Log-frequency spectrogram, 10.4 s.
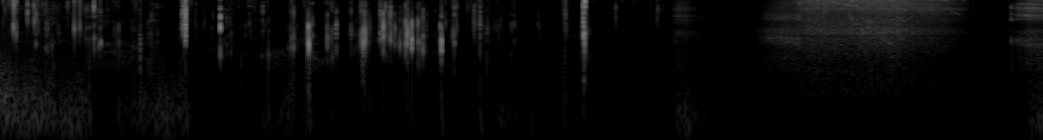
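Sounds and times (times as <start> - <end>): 
breath blowing: 0.1 - 1.6, 2.2 - 4.9
ear licking sounds: 0.1 - 6.0.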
